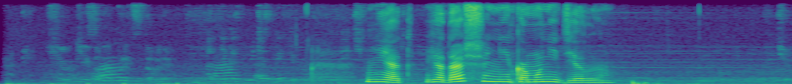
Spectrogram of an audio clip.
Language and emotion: Russian, neutral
